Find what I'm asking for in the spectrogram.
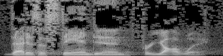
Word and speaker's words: Yahweh: Now, I am in Hebrew is pronounced Yahweh.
